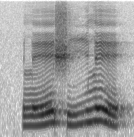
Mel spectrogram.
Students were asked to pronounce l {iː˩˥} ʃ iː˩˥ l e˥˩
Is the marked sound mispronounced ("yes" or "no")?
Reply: yes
